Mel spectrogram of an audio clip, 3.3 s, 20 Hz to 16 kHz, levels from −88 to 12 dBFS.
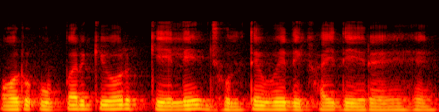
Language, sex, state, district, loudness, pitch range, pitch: Hindi, male, Bihar, Darbhanga, -25 LUFS, 110-130 Hz, 115 Hz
